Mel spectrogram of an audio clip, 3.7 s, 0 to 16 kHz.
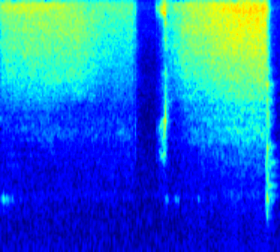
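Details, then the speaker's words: Hyundai Staria 8-speed automatic valve body on bench, air test, with shudder around 30 km/h, fluid apparently never changed: loud steady hiss cutting off twice, line pressure leaking past worn main accumulator bore; damper clutch solenoid also failed. "지금 나오죠? 뭔가 이렇게 김이 나옵니다. 김 보이시나요? 이게 >> 김 나오는 거 작동 안 하는 거예요, 이거 지금? 예, 지금 압이 엄청 세는 겁니다."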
